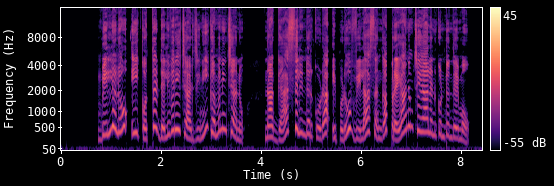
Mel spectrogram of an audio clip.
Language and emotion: Telugu, surprised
